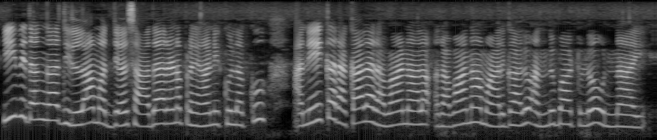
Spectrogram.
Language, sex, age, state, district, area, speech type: Telugu, female, 18-30, Telangana, Nizamabad, urban, spontaneous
